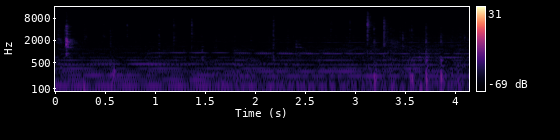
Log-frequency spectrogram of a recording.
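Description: Faint light ticks and scrapes of a wooden craft stick stirring two-part epoxy in a small tray, coming more often near the end, under quiet background music.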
